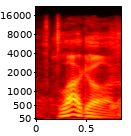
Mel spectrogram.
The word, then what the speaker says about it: Ligon: ask a few people how to pronounce that school's name lie God I've already said Legend once is like on homeschool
